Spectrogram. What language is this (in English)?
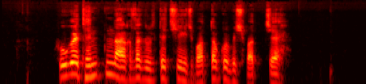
Mongolian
